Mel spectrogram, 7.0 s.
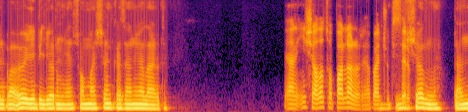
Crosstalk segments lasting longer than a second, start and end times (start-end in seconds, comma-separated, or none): none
